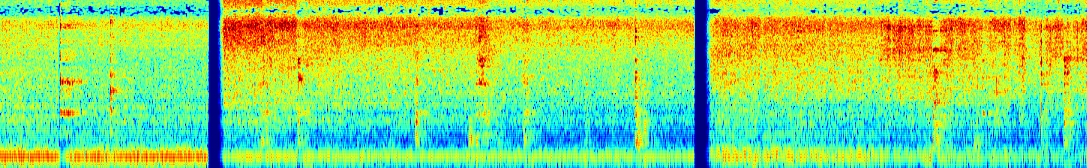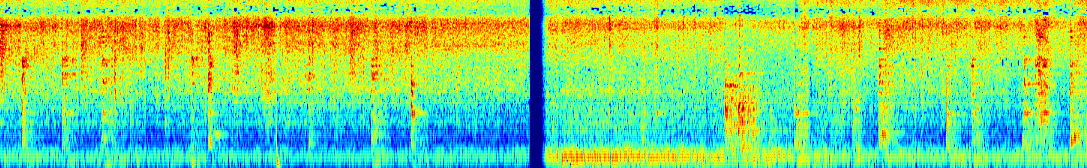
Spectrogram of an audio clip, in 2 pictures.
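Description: Chopped meat and vegetables sizzling in a stainless steel pot while a spoon stirs and scrapes against the pot, with a steady low hum underneath. The sound cuts out briefly three times.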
